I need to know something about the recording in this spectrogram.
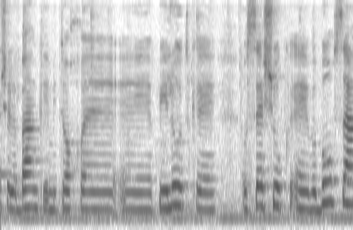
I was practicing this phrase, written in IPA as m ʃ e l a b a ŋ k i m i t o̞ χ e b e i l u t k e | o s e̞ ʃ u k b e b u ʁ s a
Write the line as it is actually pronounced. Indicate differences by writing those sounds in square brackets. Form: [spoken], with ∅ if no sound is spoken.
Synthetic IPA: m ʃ e l a b a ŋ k i m i t o̞ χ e [p] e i l u t k e | o s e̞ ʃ u k b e b u ʁ s a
